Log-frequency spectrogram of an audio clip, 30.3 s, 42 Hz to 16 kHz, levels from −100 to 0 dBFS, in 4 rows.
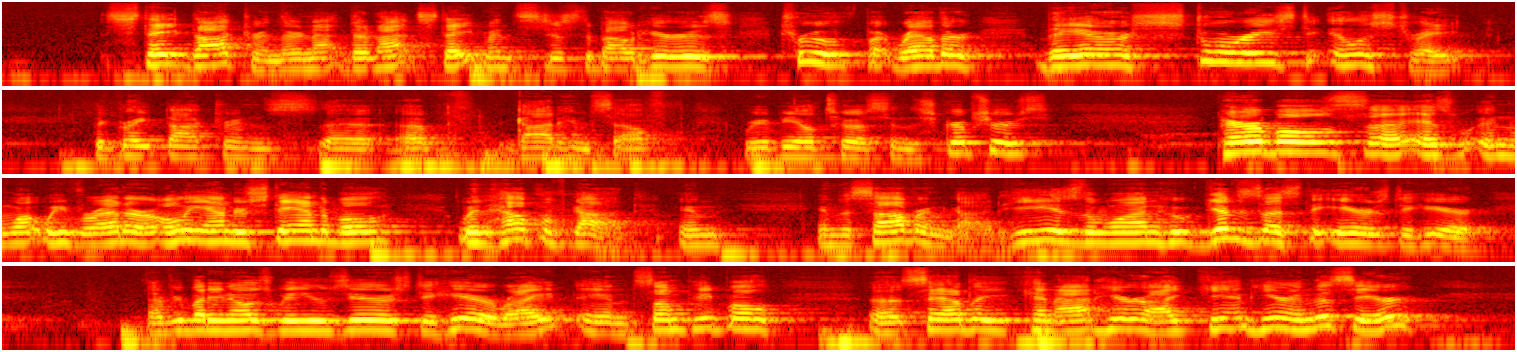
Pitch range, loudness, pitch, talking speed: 150-195 Hz, -27 LUFS, 175 Hz, 165 wpm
